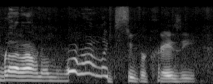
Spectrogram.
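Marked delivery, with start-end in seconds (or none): 0.0-1.0 high, loud, hyper blabbering. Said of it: "I was a bit more like".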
